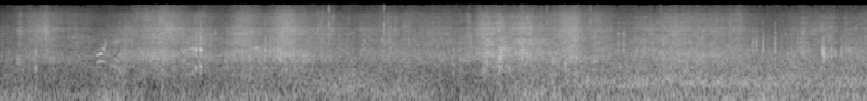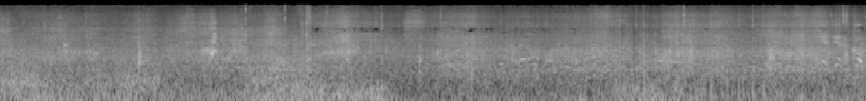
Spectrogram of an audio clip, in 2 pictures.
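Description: Wind buffeting the microphone over the rush and splash of water along the hull of a sailing yacht under way, swelling and easing by turns.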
